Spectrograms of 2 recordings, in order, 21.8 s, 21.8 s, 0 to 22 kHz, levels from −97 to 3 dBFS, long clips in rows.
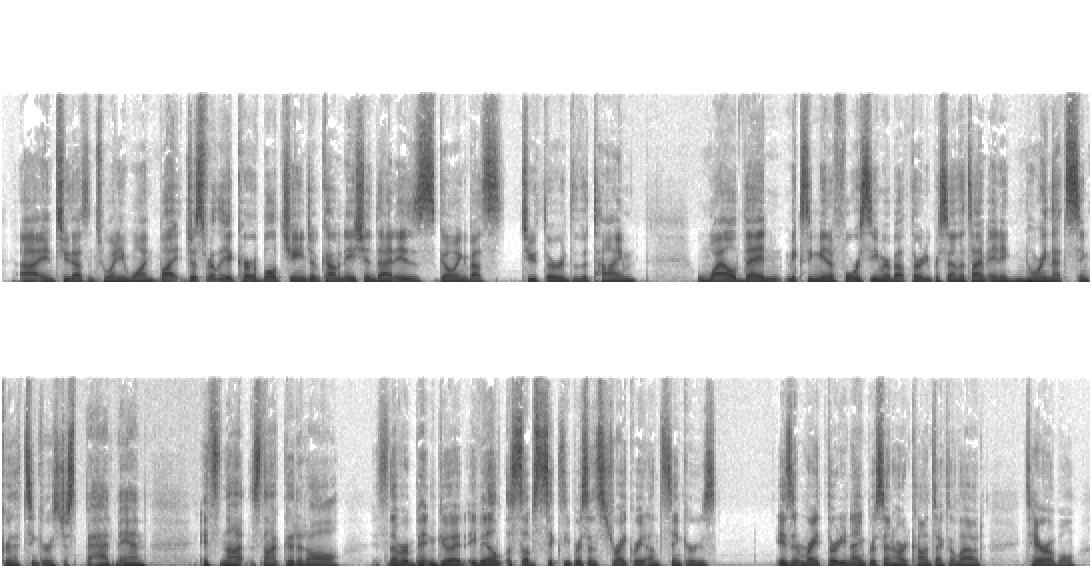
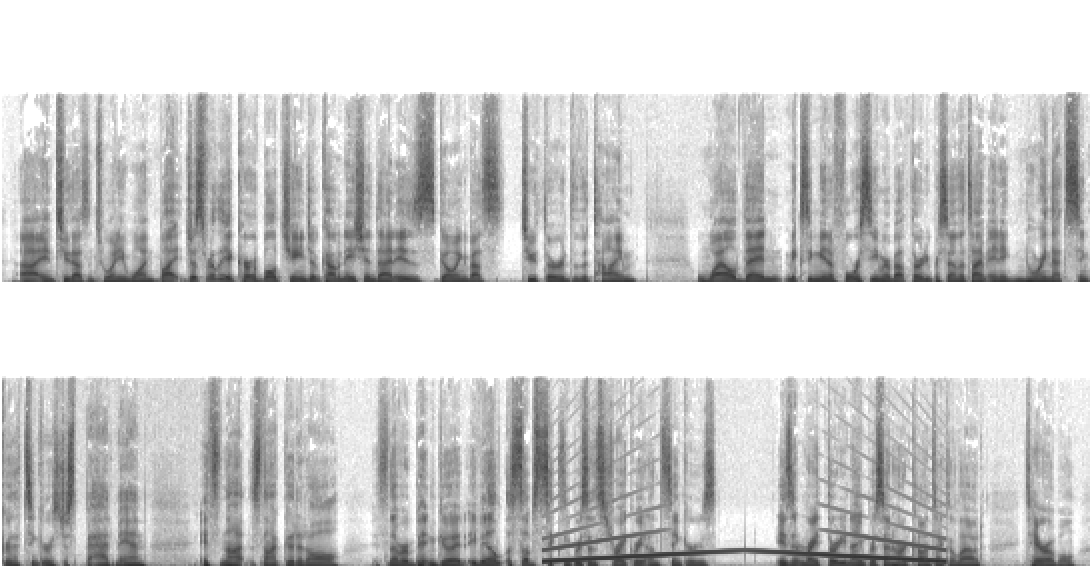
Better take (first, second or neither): first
